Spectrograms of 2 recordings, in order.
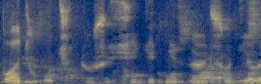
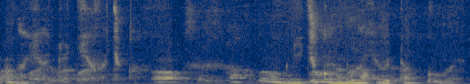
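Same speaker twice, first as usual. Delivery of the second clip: tender whisper; 2 semitones lower, 7 dB quieter than usual. Real, not acted. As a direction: whisper lovingly to a pet. Soothing the pet. (нежный шёпот)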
